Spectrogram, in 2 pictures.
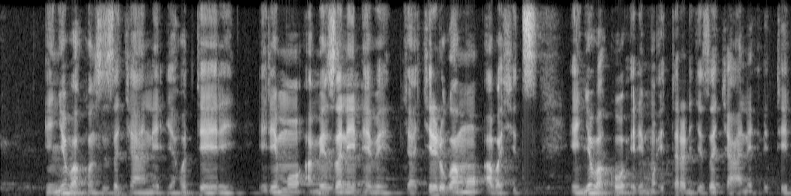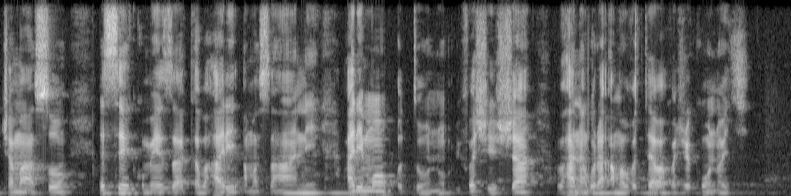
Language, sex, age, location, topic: Kinyarwanda, female, 18-24, Nyagatare, finance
